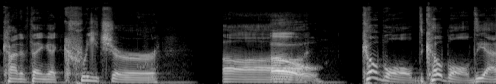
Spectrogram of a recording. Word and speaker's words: kobold: Kobold. Kobold. Yeah, it's kobold, not kobold. No, when we looked it up, it was both. When we looked it up, it was both, but the origin was kobold.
